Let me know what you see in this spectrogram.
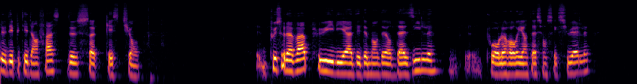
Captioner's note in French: voix de l'interprète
